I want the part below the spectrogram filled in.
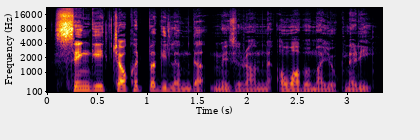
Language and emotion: Manipuri, neutral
